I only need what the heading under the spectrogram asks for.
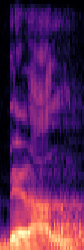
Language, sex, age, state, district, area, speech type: Bengali, male, 18-30, West Bengal, Purulia, urban, read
